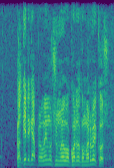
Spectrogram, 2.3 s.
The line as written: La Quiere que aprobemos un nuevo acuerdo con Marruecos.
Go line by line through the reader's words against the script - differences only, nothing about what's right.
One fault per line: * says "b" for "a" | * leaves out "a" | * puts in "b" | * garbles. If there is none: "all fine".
all fine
